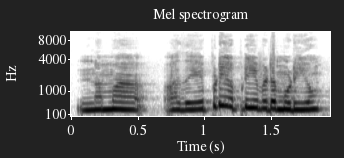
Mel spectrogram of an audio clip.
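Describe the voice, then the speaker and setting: A woman's voice: a little high, steady tone, brisk, narrow, tinny audio, lightly acted. A woman voicing a heartbroken young man in love, earnest and remorseful. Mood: defiant.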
